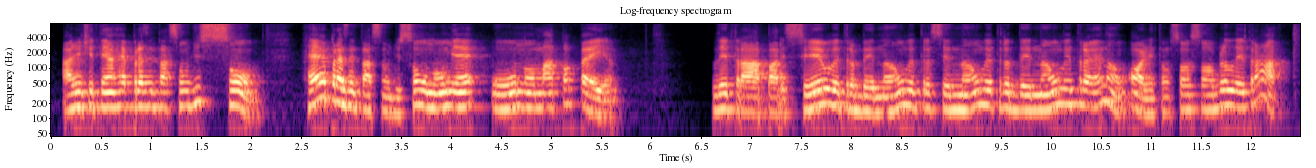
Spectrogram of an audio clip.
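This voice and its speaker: Upbeat Brazilian man teaching a lesson. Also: a little high. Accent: Brazilian Portuguese. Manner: casual, encouraging, uses slang. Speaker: exam prep teacher. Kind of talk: online video lesson.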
